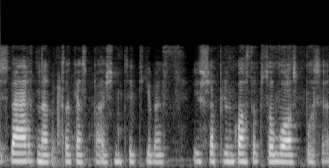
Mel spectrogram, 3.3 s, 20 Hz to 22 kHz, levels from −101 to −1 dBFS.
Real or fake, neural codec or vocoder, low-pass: fake; codec, 16 kHz, 16 kbps, FreqCodec, smaller model; 7.2 kHz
